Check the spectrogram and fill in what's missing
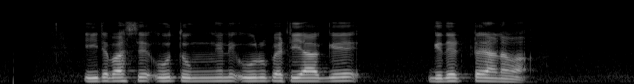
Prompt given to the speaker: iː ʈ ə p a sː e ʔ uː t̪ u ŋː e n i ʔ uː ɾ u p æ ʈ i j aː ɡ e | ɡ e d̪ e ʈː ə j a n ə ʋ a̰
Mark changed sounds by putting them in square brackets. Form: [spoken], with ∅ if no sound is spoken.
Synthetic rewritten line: iː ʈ ə p a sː e ʔ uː t̪ u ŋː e n i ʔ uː ɾ u p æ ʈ i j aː ɡ e | ɡ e d̪ e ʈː ə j a n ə ʋ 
